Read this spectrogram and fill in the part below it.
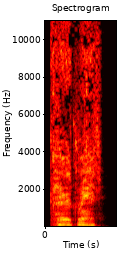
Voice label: science fiction computer console voice robotic male says code red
